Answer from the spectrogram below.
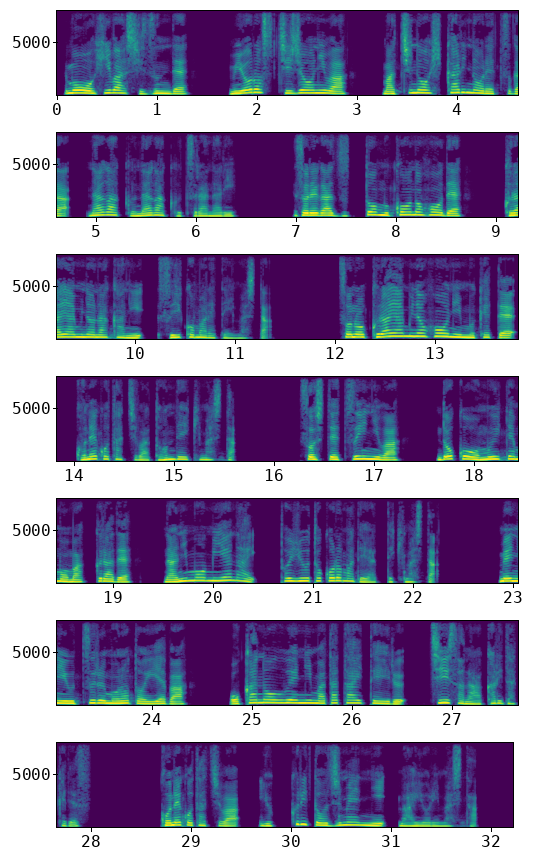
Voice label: japanese female

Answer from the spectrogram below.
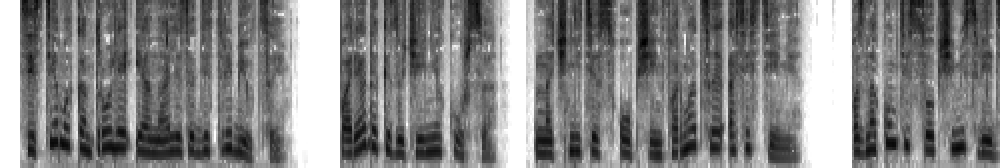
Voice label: russian female

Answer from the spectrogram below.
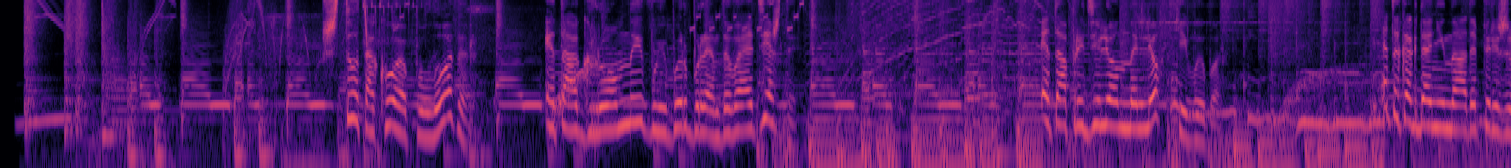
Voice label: rus

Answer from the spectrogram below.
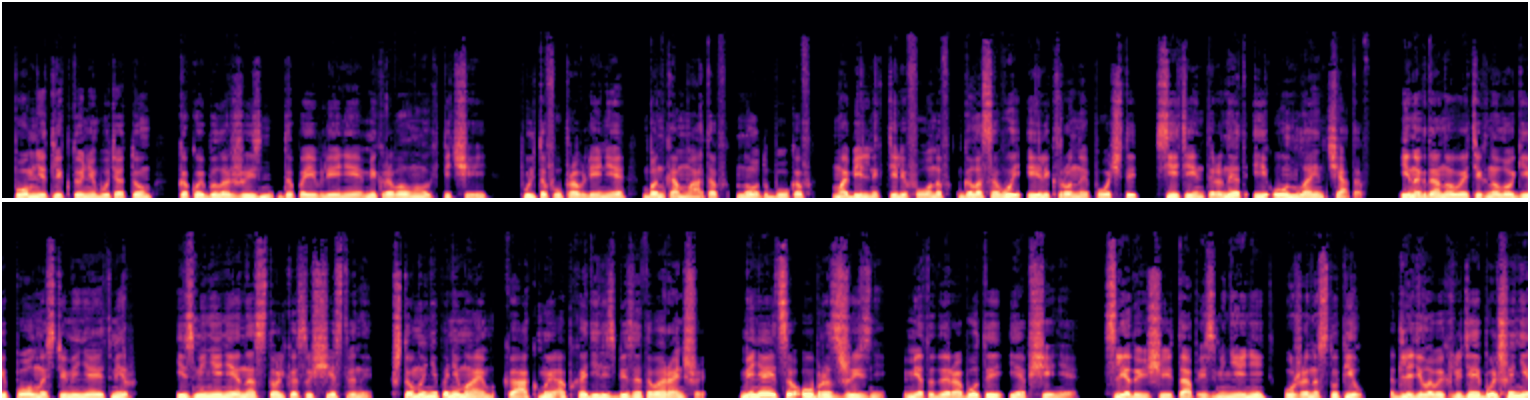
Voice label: russian male

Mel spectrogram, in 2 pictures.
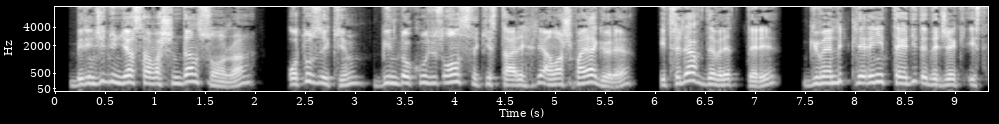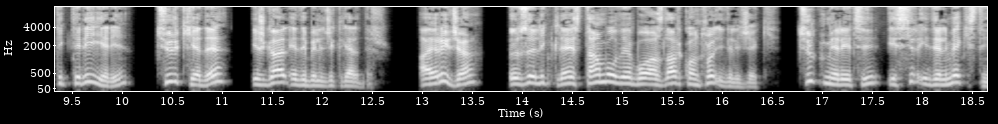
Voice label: turkey male

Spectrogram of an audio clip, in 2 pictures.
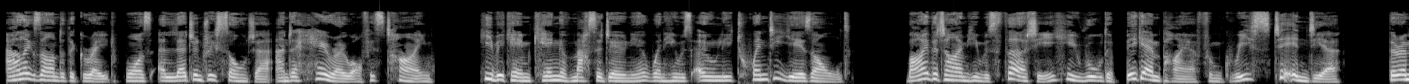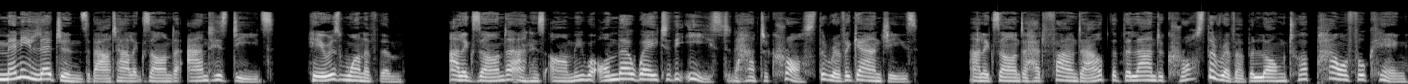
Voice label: british female

